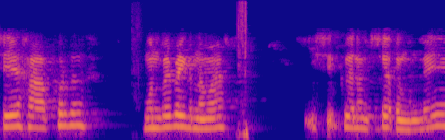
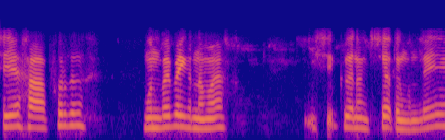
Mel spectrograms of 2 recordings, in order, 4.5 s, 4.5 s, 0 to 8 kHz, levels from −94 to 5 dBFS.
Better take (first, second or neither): second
